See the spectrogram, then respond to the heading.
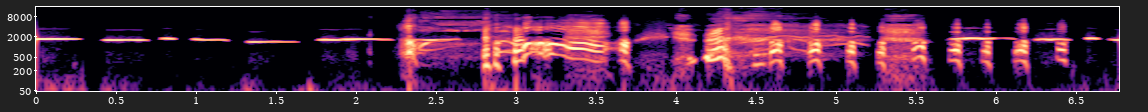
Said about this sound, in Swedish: Och vet du när jag vojade, vet du vad jag gjorde? Jag visslade såhär.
